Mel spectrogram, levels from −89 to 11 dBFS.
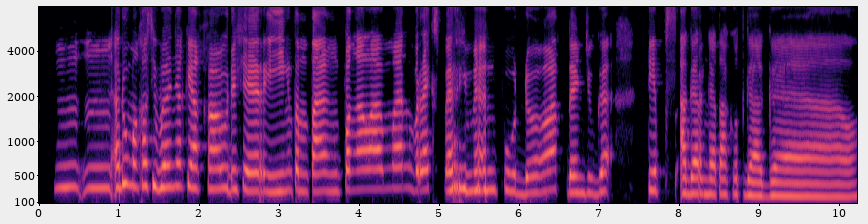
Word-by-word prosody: Mhm. 315 -1 -6
Aduh 370 +4 +4
makasih 340 0 +2
banyak 330 +1 +2
ya, 320 -3 +4
Kak, 300 -1 +3
udah 295 - -1
sharing 270 -1 +1
tentang 265 -1 +1
pengalaman 295 +2 +2
bereksperimen 280 -1 +1
pudot 260 +1 -1
dan 245 -1 +1
juga 240 +3 -2 0.5
tips 275 -1 -4
agar 230 0 +3
enggak 220 0 -1
takut 220 0 -5
gagal. 190 -2 -1
275 Hz, 110 wpm, -23 LUFS, 230-300 Hz, 0.5 s, Aduh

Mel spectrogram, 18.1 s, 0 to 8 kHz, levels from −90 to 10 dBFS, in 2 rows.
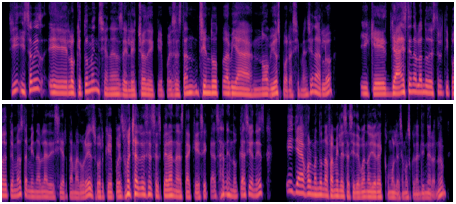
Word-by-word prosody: Sí, 190 +6 -3
¿y 175 -3 +2
sabes? 225 +5 0
Eh, 145 -2 +2
lo 145 0 +4
que 145 - -1
tú 175 +7 +1
mencionas 125 - -1
del 100 -2 -1
hecho 120 +4 0
de 110 -2 0
que, 105 +2 -10
pues, 110 +1 -7
están 140 +7 0
siendo 145 0 +5
todavía 135 -5 +2
novios, 120 +5 0
por 100 -1 -6
así 100 +3 -7
mencionarlo, 130 - -1 0.6
y 135 -2 -2
que 125 +1 +3
ya 135 +3 +6
estén 175 +2 +3
hablando 160 -2 +2
de 145 - +3
este 150 +2 -3
tipo 140 -1 -4
de 135 0 0
temas, 130 +5 -3
también 115 -5 -4
habla 110 +1 -4
de 100 -1 -5
cierta 100 +2 -7
madurez, 100 +8 -1
porque, 105 -1 -2
pues, 110 +2 -3
muchas 170 0 +7
veces 155 0 +1
se - - -2
esperan 130 +3 +2
hasta 110 -1 -1
que 100 -2 -3
se - - -5
casan 120 +7 -5
en 140 -5 -1
ocasiones, 145 +7 -2 0.4
y 240 -1 -4
ya 195 -2 +4
formando 155 -3 +1
una 135 -3 +1
familia 125 -2 +2
es 115 - -4
así 105 -1 -2
de, 100 - 0
bueno, 110 +1 0
¿y 105 - +2
ahora 105 0 +2
cómo 100 -1 -5
le 85 - -5
hacemos 95 +3 -7
con 80 - -9
el 80 - -7
dinero?, 90 0 -5
¿no?, 150 +10 -3
130 Hz, 215 wpm, -27 LUFS, 110-150 Hz, 0.6 s, muchas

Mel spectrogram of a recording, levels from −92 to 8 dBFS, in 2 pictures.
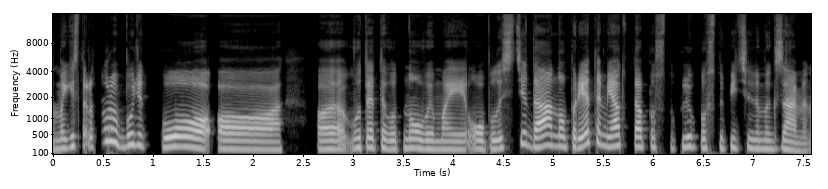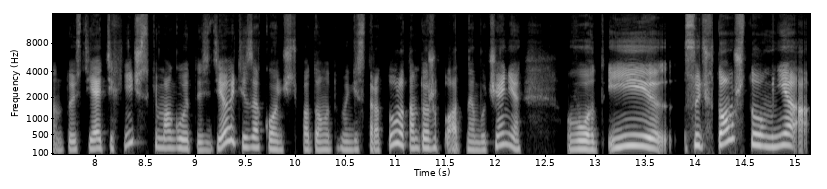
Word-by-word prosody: магистратура 230 - -1
будет 255 -1 -1
по 180 -6 +3 0.3
э, 175 - 0
э, 175 0 +2
вот 205 +2 -4
этой 210 -1 0
вот 175 0 -4
новой 195 -3 0
моей 170 0 -1
области, 180 +10 -3
да, 230 +2 +6
но 230 -2 -1
при 215 -1 +2
этом 285 -1 +2
я 235 +1 +4
туда 235 -3 -1
поступлю 215 0 -6
по 200 -2 -5
вступительным 195 -2 -6
экзаменам, 165 -4 -2
то 170 - -9
есть 170 +3 -7
я 185 +1 +6
технически 250 - -7
могу 195 -1 -2
это 165 -4 -8
сделать 220 - 0
и - - 0
закончить 185 -6 -4
потом 170 -1 -4
эту 165 +4 -13
магистратуру, 170 - -3
там 200 -2 -2
тоже 200 -1 0
платное 170 -2 -5
обучение, 195 - -1 0.4
вот. 170 -1 +2
И 225 -2 +5 0.2
суть 255 -3 0
в - - -13
том, 290 +8 +5
что 265 -10 +1
мне, 240 +3 +4
200 Hz, 175 wpm, -21 LUFS, 175-230 Hz, 0.4 s, да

